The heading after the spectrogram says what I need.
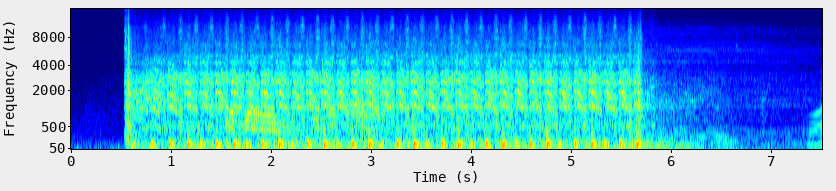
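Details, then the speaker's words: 1951 Chevrolet Fleetline project, battery just fitted and only some spark plugs in: steady, even cranking pulses for about five seconds with no firing; engine turns freely on its own starter but does not catch. "that's pretty good. That's nearly a runner. Yeah, nearly is a runner. That's nearly a runner."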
